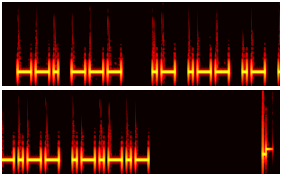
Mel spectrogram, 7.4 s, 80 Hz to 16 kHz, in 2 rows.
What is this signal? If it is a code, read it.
Morse code, heard as a keyed tone, about 20 wpm, 700 Hz. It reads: GO AWAY.
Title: Sentences with 4-Word Phrases - 20wpm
